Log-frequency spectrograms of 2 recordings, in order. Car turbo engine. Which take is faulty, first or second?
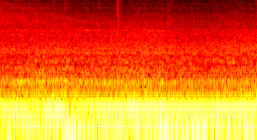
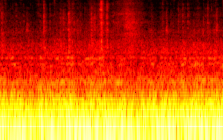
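second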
